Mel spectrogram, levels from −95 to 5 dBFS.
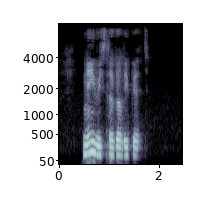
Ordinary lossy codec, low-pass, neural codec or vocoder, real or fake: AAC, 32 kbps; 7.2 kHz; none; real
